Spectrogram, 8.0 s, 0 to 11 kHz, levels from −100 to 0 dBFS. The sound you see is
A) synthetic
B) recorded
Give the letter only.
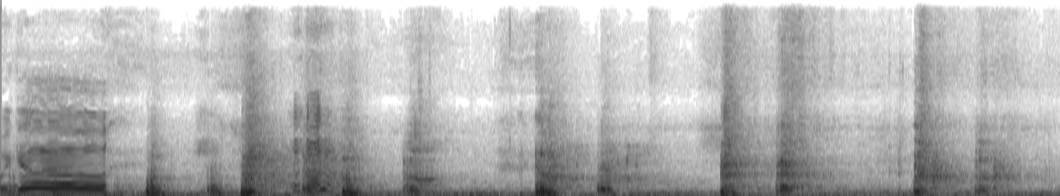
B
